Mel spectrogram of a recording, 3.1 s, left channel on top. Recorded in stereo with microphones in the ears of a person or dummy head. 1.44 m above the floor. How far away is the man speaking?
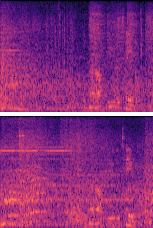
About 1.3 m.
